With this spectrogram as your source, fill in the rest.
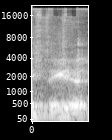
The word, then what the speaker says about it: theta: Does anyone know how to pronounce this Greek letter? Theta.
